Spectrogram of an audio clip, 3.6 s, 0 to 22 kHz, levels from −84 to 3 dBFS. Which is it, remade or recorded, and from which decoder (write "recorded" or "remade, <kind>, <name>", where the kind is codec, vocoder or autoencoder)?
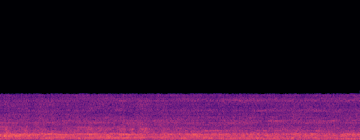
remade, codec, DAC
